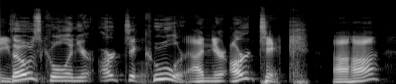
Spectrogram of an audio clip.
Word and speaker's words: RTIC: Arctic. Arctic. Arctic. Arctic. Arctic. I learned that because I saw a commercial this week that said it. I thought the same thing you did. RT IIC, but it's actually pronounced Arctic.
